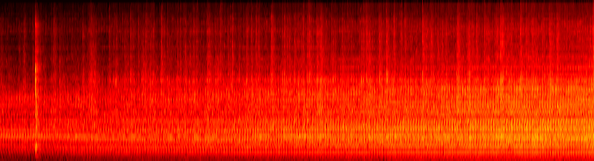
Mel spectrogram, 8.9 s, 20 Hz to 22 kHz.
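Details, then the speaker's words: Model steam engine driving Microcosm FD4 dynamo lighting an LED bulb, voltage dropped to about 8.5 V: rapid even mechanical beat climbs in speed and loudness when load is switched off; engine labouring under generator load. "Interesting, you can see that it's obviously loading the generator because the voltage has dropped down to about 8.5 volts, and this is struggling. You can hear the change in pitch if I turn it off."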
